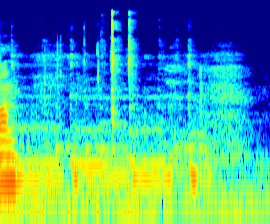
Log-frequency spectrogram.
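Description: Two quick sharp clicks close together a little under a second in, over faint low sound from the TV playing the DVD menu, which dies away toward the end.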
